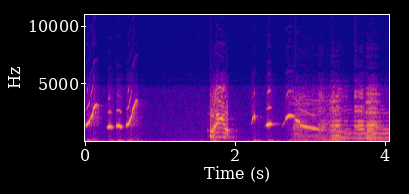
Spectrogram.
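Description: Cartoon ostrich voice effects: several quick rising whistled chirps, a short honking squawk about halfway, then more chirps ending in a falling whistle glide. Music comes back in for the last second.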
